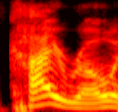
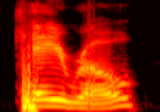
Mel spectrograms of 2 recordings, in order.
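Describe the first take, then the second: First: The first syllable sounds like "kye". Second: The first syllable sounds like "kay". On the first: This is how the city in Egypt is named. "but it's spelled the same as Cairo" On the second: This is how the local town is named. "It's pronounced like the syrup"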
